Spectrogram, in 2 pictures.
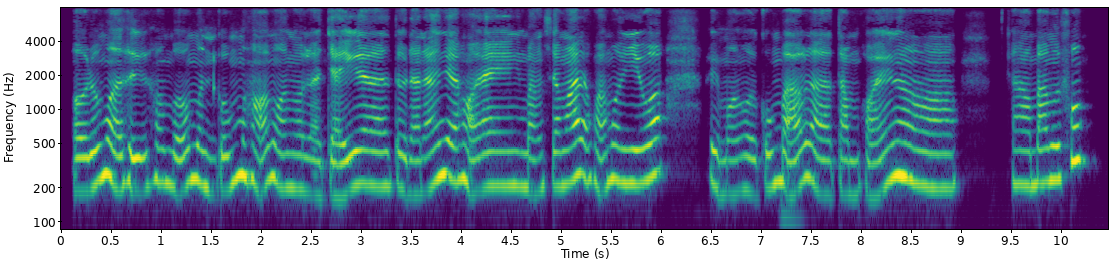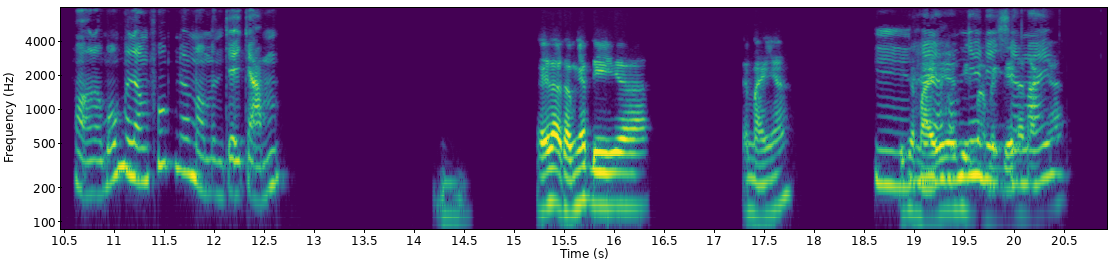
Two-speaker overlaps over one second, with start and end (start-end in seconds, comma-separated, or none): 18.8-20.4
